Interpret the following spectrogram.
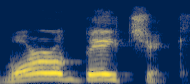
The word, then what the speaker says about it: Vorobeychik: And I realize, of course, that I did mispronounce it a little bit in my spiel. Vorobeychik is how you pronounce that.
